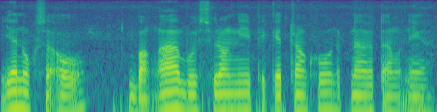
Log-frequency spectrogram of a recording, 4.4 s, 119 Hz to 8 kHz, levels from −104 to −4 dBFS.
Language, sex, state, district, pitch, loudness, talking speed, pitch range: Garo, male, Meghalaya, South Garo Hills, 115 Hz, -21 LUFS, 110 wpm, 110-125 Hz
